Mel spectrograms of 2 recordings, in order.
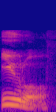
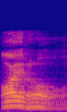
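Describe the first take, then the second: First: The word begins with a 'yoo' sound. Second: The word begins with an 'oy' sound. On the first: The speaker calls it wrong. "Not ইউরো" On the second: The speaker calls it right. "এটার উচ্চারণ কিন্তু ওই যে ডয়েচের মতো বা নয়ের মতো"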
